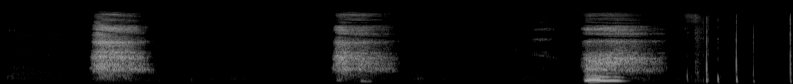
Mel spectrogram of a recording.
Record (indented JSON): {
  "exhalation_length": "7.9 s",
  "exhalation_amplitude": 11520,
  "exhalation_signal_mean_std_ratio": 0.38,
  "survey_phase": "beta (2021-08-13 to 2022-03-07)",
  "age": "45-64",
  "gender": "Female",
  "wearing_mask": "No",
  "symptom_fatigue": true,
  "symptom_other": true,
  "symptom_onset": "3 days",
  "smoker_status": "Never smoked",
  "respiratory_condition_asthma": false,
  "respiratory_condition_other": false,
  "recruitment_source": "Test and Trace",
  "submission_delay": "2 days",
  "covid_test_result": "Positive",
  "covid_test_method": "RT-qPCR",
  "covid_ct_value": 15.5,
  "covid_ct_gene": "N gene",
  "covid_ct_mean": 15.5,
  "covid_viral_load": "8000000 copies/ml",
  "covid_viral_load_category": "High viral load (>1M copies/ml)"
}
